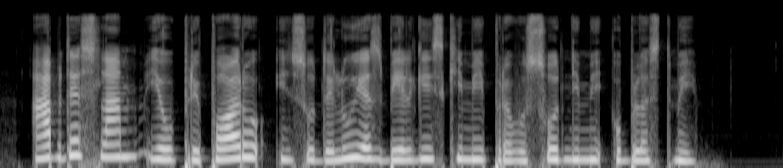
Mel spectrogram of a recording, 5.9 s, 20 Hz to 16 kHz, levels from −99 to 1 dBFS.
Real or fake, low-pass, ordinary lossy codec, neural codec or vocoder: real; 10.8 kHz; none; none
